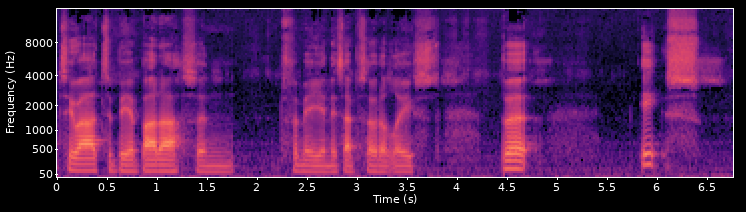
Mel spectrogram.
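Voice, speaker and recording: Low, gravelly Northern English man. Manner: rambling, many fillers and restarts. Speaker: podcast co-host. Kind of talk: casual chat reviewing TV episodes.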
